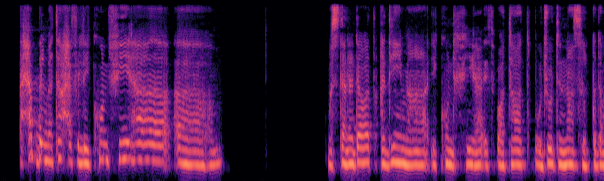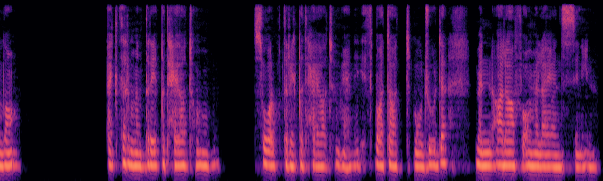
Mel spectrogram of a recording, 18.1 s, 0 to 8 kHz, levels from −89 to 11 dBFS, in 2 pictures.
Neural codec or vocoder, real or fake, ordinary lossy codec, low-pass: vocoder, 22.05 kHz, 80 mel bands, Vocos; fake; none; 7.2 kHz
